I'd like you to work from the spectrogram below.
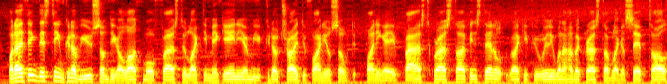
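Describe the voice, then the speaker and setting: The speech moves at a fairly quick pace with hardly any pauses. Pitch varies in an ordinary way, with music in the background. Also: man, fairly low pitch for a man. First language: non-English. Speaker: competitive gaming analyst. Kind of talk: solo commentary video. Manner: halting.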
